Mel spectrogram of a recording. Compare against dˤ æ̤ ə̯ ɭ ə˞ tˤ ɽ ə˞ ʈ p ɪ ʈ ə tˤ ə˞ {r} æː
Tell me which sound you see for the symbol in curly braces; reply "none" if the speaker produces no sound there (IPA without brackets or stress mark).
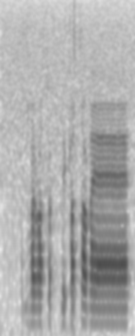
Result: ɽ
